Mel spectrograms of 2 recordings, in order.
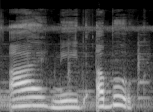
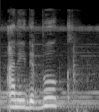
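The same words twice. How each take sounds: First: Need a is said as two full words. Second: Need a is reduced to nida. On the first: "Instead of saying" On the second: "you may say"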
